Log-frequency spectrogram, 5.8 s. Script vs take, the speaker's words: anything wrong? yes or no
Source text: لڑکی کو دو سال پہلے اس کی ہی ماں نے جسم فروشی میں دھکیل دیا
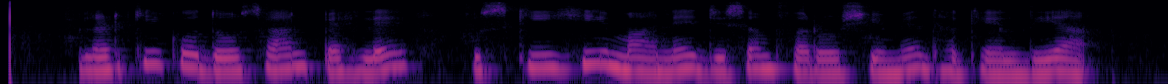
no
